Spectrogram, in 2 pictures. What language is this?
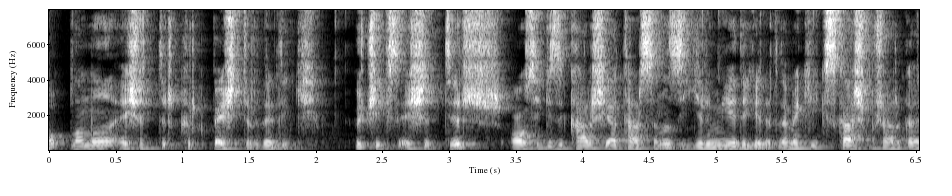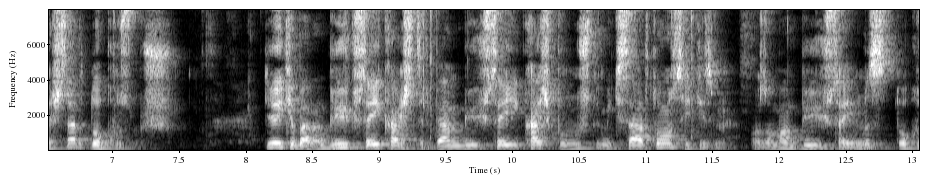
Turkish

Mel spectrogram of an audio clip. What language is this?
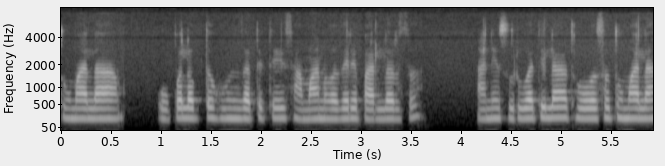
Marathi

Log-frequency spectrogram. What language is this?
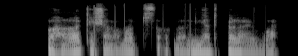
Pashto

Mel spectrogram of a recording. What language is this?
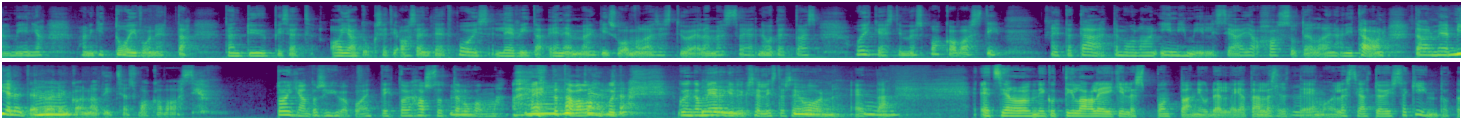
Finnish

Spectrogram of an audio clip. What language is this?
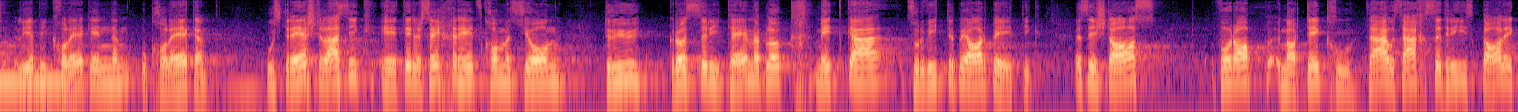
Swiss German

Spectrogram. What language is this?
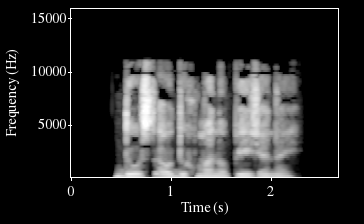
Pashto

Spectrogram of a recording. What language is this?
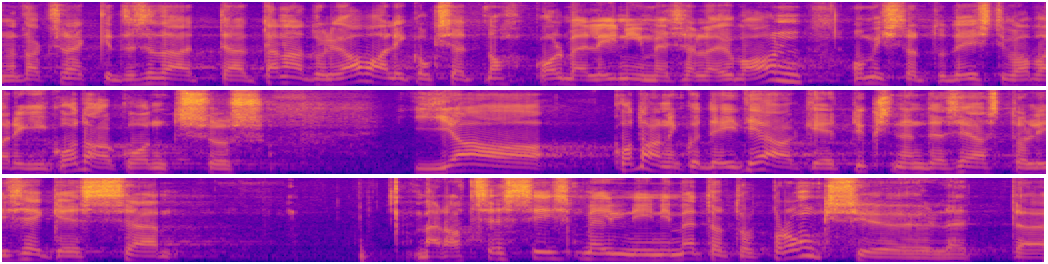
Estonian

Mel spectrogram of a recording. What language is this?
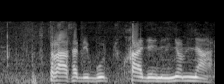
Wolof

